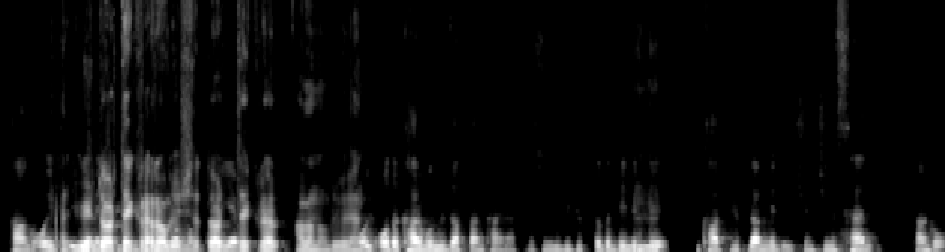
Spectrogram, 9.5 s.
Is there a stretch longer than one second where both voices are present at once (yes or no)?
yes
